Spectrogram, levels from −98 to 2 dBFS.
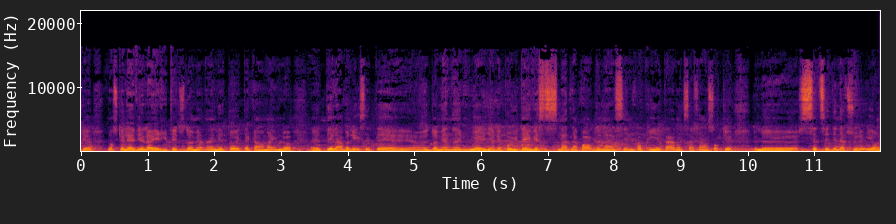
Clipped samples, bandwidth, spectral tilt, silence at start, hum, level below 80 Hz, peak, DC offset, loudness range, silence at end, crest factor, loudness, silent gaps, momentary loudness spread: under 0.1%; 15 kHz; -7 dB/octave; 0 s; none; -60 dBFS; -10 dBFS; under 0.1%; 2 LU; 0 s; 16 dB; -27 LUFS; none; 6 LU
